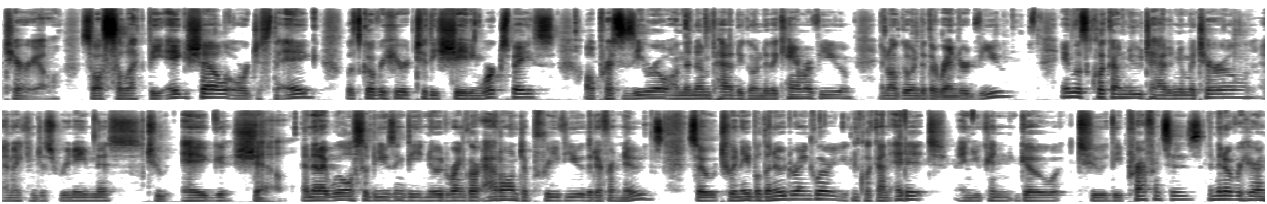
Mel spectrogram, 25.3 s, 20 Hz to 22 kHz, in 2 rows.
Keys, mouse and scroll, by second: 1.0-2.6 right drag, 4.4-6.8 drag, 6.8 KP_0, 7.8-8.3 scroll up 1, 8.3-9.0 z, 10.2 shift+middle click, 10.8 click, 11.2-12.1 scroll up 1, 12.1 click, 12.1 middle click, 12.1-13.2 scroll up 1, 13.7 shift+click, 13.7-15.8 typing, 15.7 middle click, 15.8-17.0 scroll up 1, 17.0-18.5 drag, 17.0-18.7 scroll up 1, 18.5 middle click, 18.7 scroll down 1, 21.1 click, 23.1 click, 23.8 click, 24.6 click, 24.6 typing.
